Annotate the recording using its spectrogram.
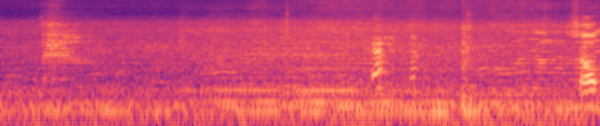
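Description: A motor vehicle engine running with a steady low hum that gradually grows louder. A man starts speaking right at the end.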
